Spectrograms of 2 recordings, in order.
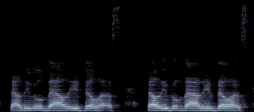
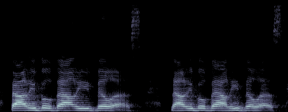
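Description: Both takes have the same delivery.

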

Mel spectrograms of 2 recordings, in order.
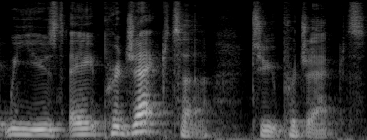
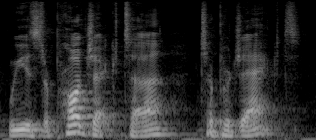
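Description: First: In 'projector' the second syllable is stressed. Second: In 'projector' the first syllable is stressed. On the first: The speaker calls it right. "I say" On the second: The speaker calls it wrong. "So I don't go"

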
